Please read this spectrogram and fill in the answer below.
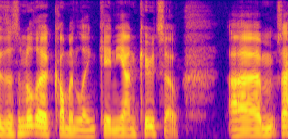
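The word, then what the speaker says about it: Yan Couto: But Jan Couto is... Jan Kaut, I think, is how you actually pronounce him, but I get it wrong all the time.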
